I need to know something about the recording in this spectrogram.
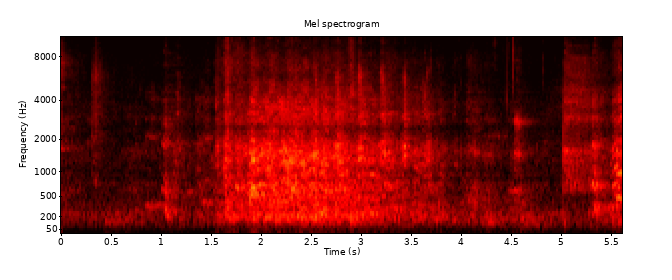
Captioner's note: audience laughing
